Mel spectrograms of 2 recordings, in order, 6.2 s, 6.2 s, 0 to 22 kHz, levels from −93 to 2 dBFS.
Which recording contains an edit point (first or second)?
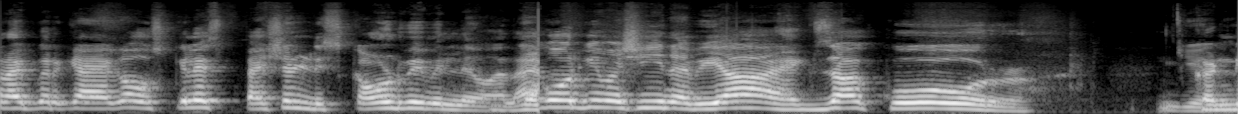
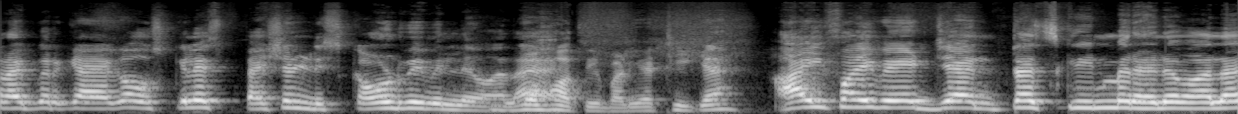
first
